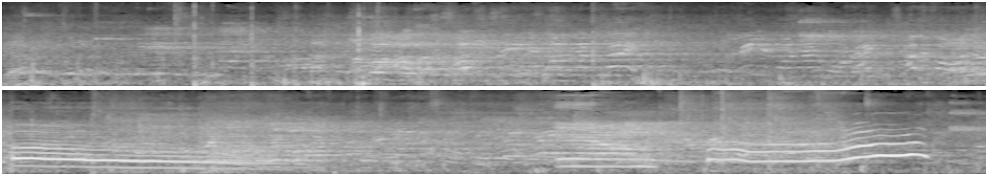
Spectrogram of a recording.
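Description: Young children shout and chatter in a large echoing hall.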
